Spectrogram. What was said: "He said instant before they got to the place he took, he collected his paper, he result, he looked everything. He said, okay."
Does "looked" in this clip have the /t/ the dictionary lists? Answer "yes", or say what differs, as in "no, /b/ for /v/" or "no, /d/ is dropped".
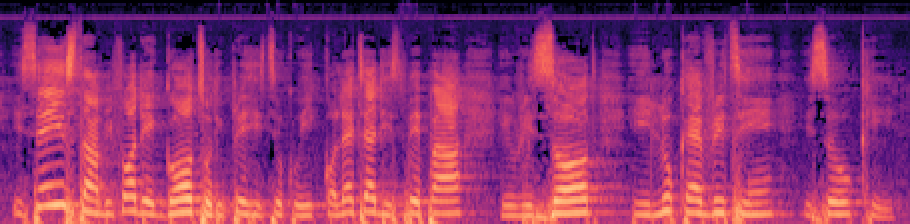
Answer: no, /t/ is dropped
